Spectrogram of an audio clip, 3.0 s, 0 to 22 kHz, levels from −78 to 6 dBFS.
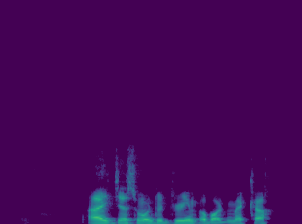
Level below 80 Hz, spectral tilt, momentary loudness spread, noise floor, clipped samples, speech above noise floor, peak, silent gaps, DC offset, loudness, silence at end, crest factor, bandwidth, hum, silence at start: -74 dBFS; -4.5 dB/octave; 8 LU; -79 dBFS; under 0.1%; 51 dB; -6 dBFS; none; under 0.1%; -28 LUFS; 0.35 s; 22 dB; 7.8 kHz; none; 0.9 s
